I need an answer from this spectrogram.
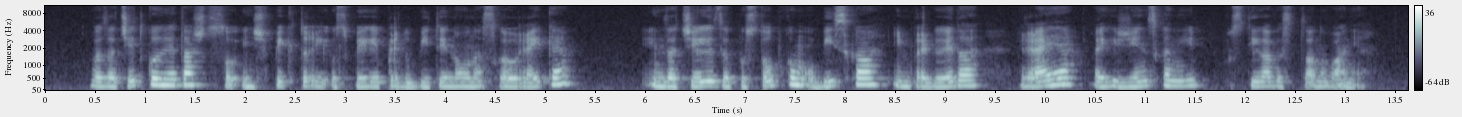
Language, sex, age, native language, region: Slovenian, female, 18-29, Slovenian, Drava region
